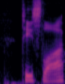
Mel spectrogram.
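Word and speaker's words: Teslaa: very unfortunate last name because it's spelled like Tesla with an extra A on it, but it is Teslaw.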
